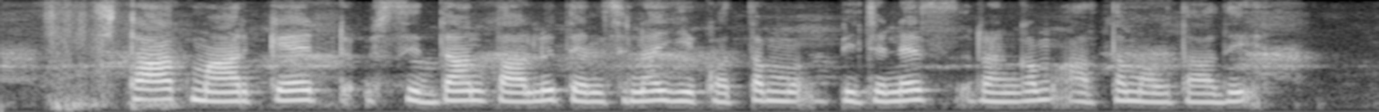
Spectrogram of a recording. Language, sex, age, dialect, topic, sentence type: Telugu, female, 25-30, Southern, banking, statement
